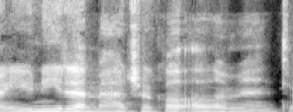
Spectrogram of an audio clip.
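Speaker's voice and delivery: ordinary talk, nothing marked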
